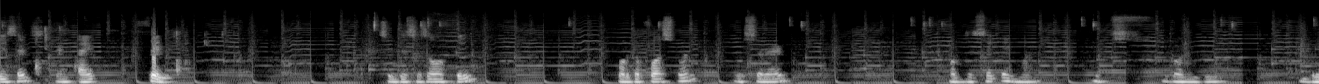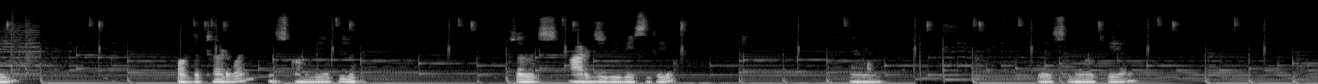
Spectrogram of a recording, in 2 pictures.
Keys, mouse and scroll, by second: 0.5 ctrl+a, 1.4-2.8 typing, 4.2-20.7 drag, 20.7 =, 21.0 =, 21.7-26.3 drag.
